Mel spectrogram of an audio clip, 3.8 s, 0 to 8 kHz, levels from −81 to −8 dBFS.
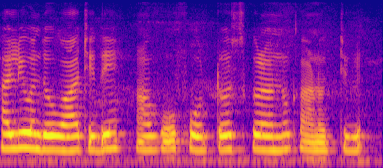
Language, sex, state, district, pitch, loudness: Kannada, female, Karnataka, Bidar, 220 Hz, -15 LUFS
